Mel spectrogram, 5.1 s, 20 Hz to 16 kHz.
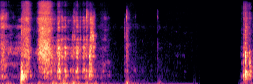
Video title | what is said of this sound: PRÉPA TURBO E36 320i (l'histoire des six pistons) #3 | je secoue ça fait du bruit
